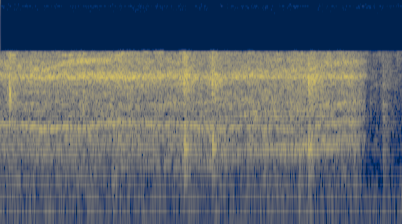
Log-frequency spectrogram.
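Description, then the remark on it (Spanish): A heavy castle wall section hiding a secret door grinds slowly shut, a steady rough mechanical rumble with a few faint clunks along the way, fading out as it comes to rest. No voices. “Luego, la sección del muro que se había abierto principió a cerrarse lentamente.”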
